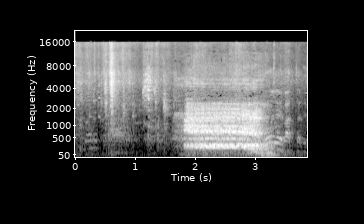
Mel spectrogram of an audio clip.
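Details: Holstein Friesian cow, which has recently calved a heifer calf for the second time and is offered for sale, giving one loud, steady, harmonic moo lasting over a second after faint background noise.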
